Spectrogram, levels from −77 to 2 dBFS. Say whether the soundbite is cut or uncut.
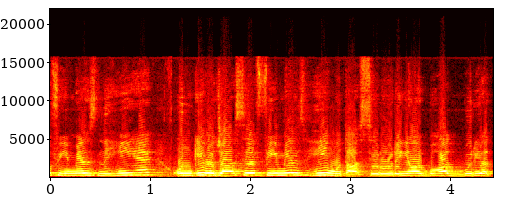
uncut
